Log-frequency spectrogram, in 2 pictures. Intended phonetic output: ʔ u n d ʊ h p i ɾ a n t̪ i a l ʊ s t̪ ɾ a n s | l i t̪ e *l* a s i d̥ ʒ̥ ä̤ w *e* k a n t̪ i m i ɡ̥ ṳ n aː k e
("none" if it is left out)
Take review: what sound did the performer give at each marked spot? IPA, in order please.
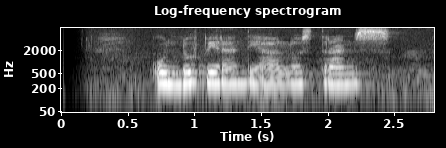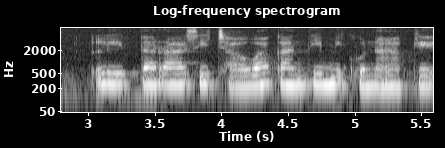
ɾ, a

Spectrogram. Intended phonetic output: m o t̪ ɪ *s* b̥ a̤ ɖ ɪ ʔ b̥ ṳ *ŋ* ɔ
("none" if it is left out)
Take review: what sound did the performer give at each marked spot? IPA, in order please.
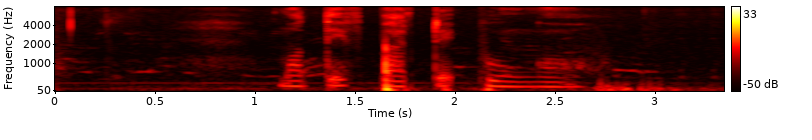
f, ŋ

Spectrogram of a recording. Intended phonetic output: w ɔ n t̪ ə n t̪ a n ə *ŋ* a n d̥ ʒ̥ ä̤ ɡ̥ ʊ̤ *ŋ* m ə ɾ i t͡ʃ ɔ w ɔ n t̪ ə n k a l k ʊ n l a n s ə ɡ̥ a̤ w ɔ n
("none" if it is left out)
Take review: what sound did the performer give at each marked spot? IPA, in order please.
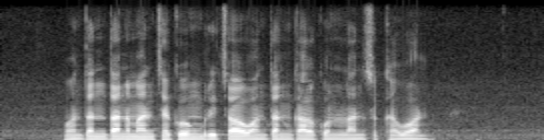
m, ŋ

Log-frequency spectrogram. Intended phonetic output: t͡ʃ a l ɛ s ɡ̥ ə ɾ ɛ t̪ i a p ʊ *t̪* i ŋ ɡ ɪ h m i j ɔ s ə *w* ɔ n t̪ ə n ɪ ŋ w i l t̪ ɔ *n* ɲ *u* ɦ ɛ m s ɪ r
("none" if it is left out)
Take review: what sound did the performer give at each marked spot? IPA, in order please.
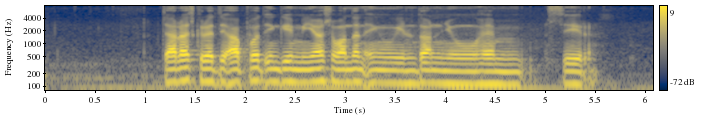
t̪, w, n, u

